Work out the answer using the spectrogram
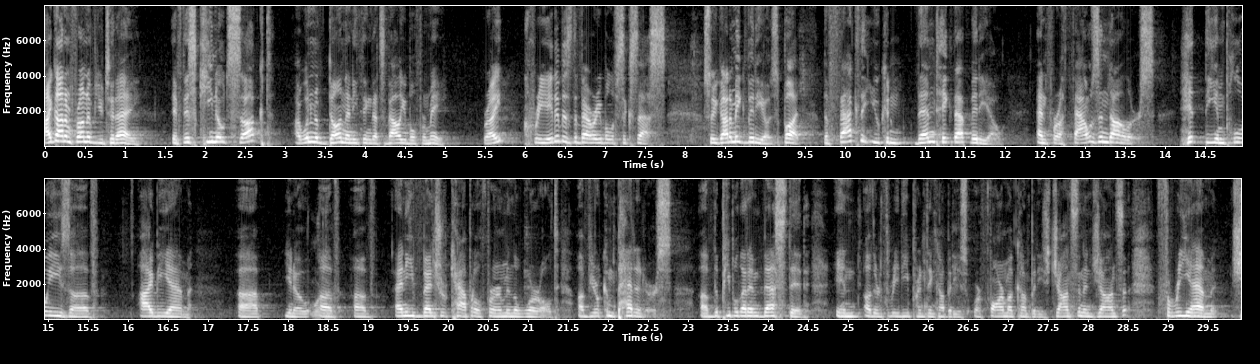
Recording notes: This episode is a keynote that I gave in Romania back in 2017 at the brand minds conference.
